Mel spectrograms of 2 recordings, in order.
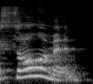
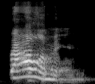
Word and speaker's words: Solomon: How do you not know how to say Solomon? But I mean, it's not like he's mispronouncing, like he's adding in a letter that's not even there. Salomon. Like there's no A anywhere in his last name.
